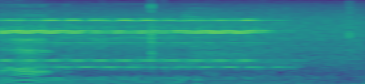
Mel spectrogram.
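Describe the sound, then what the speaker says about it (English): A phone ringing indoors with steady electronic tones that hold and then fade out near the end, with some faint background sound underneath. "I got a phone call"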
